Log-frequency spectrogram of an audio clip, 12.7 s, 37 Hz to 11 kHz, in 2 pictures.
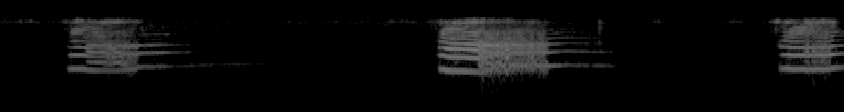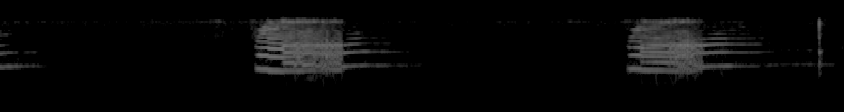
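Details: A 2-month-old baby boy snores with regular squeaky, tonal snoring noises on each breath in a quiet room.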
